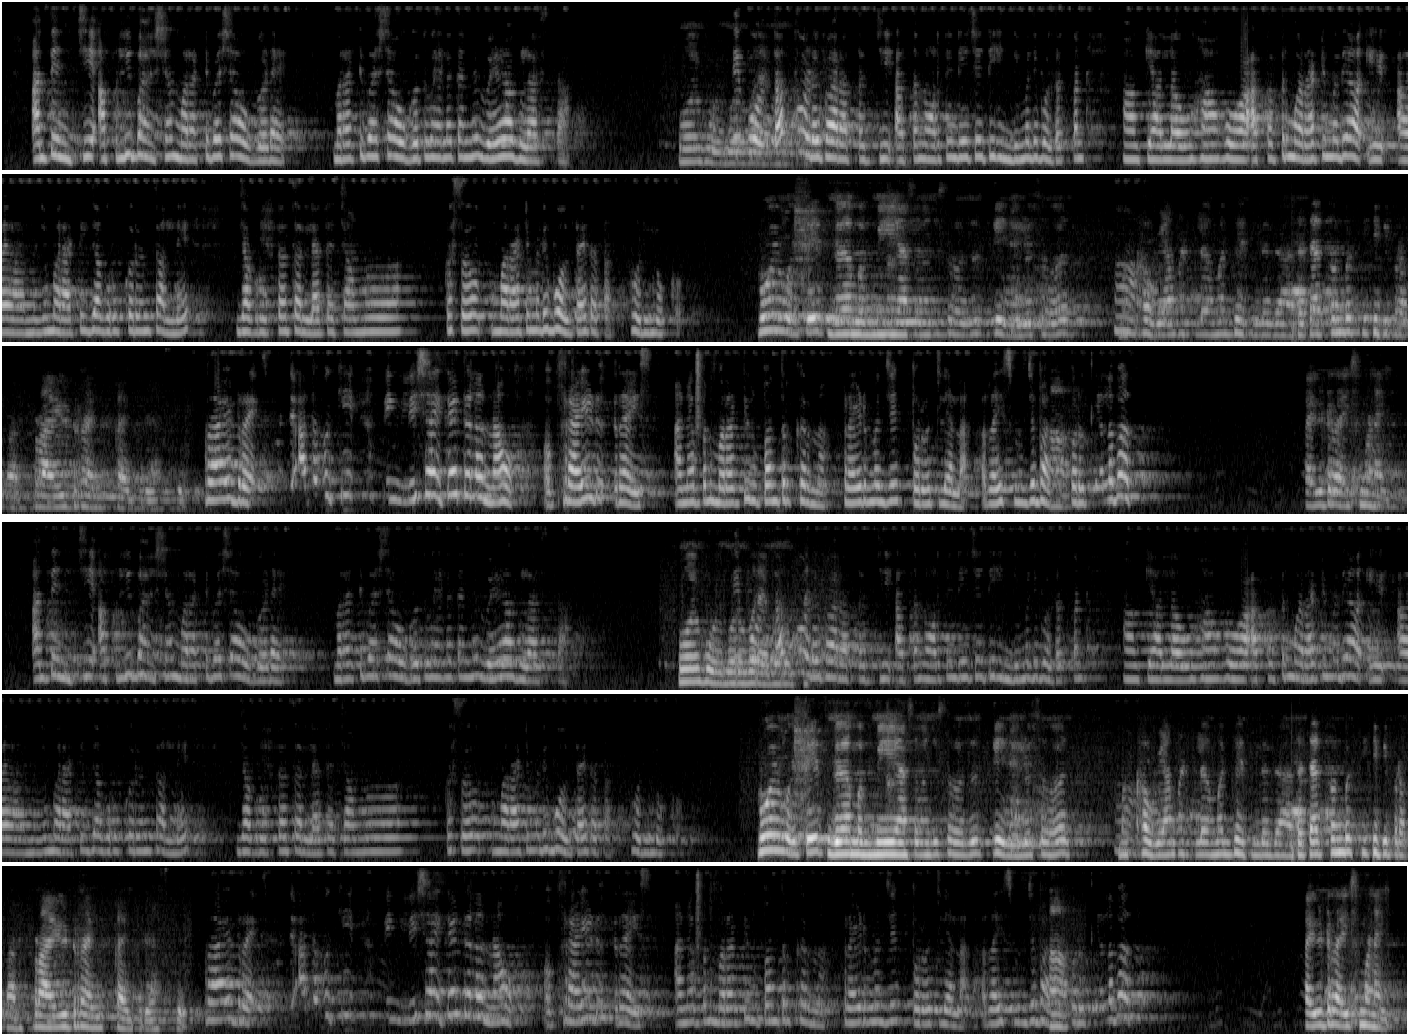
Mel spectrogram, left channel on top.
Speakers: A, on the left; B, on the right.
A: अ ी आपली भाषा मराठी भाषा अवघड आहे मराठी भाषा व्हायला त्यां वेळ लाला अस
B: होय होय बरोबर
A: ते बोलतातथोडेफार
B: आहे बरोबर आहे
A: आ आता नॉर्थ इंडियाची हिंदीमध्ये बोलतात पण ला हो आता तर मराठीमध्ये णजे मराठीरक चाल जारकता चालल्या त्याच्यामु कसं मराठीमध्ये बोलता येत आात थोडी लोकं.
B: होय होय तेच ग मग मी असं म्हणजे सहजच गेलेलो सहज
A: हा
B: मग खव्या म्हटलं मग घेतलं जा तर त्यात पण बघकी किती प्रकार फ्राईड राईस काहीतरी असत.
A: फ्राईड राईस म्हणजे आता बघ की इंग्लिश आहे काय त्याला नाव फ्राईड राईस आणि आपण मराठी रूपांतर कर ना फ्राईड म्हणजे परतल्याला राईस म्हणजे भात
B: हा
A: परत या्यायला भात.
B: रास म्हय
